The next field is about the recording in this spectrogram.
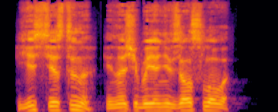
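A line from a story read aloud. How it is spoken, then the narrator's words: Snorting. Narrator (Russian): фыркнул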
